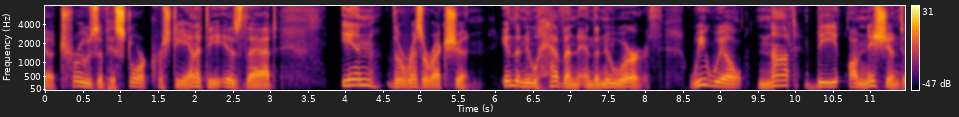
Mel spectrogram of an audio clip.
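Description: A man from the Netherlands, a native Dutch speaker with no accent, hosting a call-in radio show and answering Bible questions in a measured, explanatory way. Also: mid-range voice, dark tone, no echo.

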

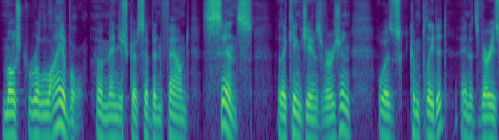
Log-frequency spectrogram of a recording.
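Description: A man's voice: on the low side, dark tone, no echo, studio quality. A middle-aged man whose first language is Dutch, hosting a call-in radio show and answering questions emphatically, often repeating words as he thinks. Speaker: radio host. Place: radio studio.

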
